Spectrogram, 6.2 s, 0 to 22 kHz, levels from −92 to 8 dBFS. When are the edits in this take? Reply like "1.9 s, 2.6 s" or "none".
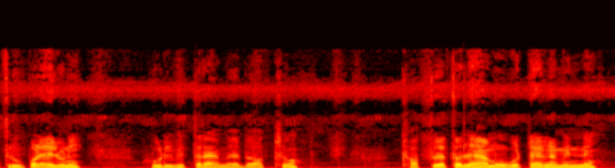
none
